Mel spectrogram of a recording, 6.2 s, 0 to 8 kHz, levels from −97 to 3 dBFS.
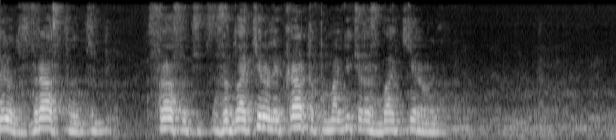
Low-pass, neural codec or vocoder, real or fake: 7.2 kHz; codec, 16 kHz, 16 kbps, FunCodec, trained on Chinese and English, 50 frames a second; fake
